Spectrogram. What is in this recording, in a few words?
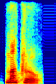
"mucro", Indian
